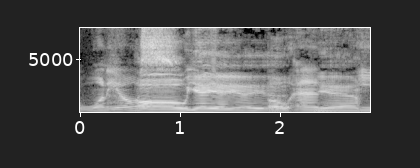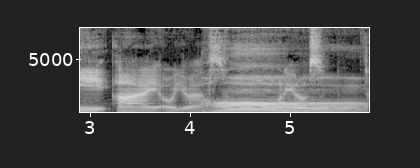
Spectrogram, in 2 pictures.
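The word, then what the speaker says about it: Oneiros: It's not Oberon. It's like Onios or Wonios.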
